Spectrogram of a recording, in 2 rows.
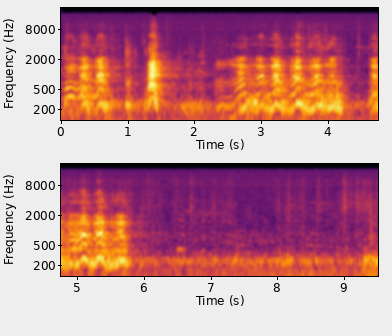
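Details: Great Dane puppies on Puppy Hill, 18 November 2018, in bouts of rapid harmonic yapping and whiny barks lasting a second or two, then fading to a low steady hum.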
